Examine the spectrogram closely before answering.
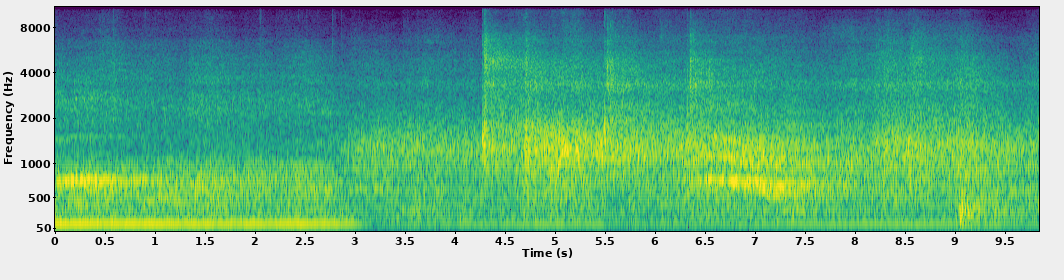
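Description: Ice hockey play heard from beside the goal: skates scraping on the ice and hockey sticks and puck clacking, with a sharp clack about four seconds in, over a steady low hum that drops in level about three seconds in.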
